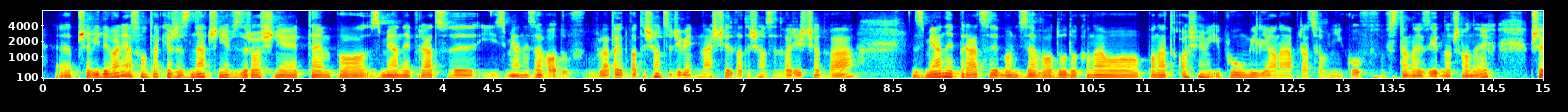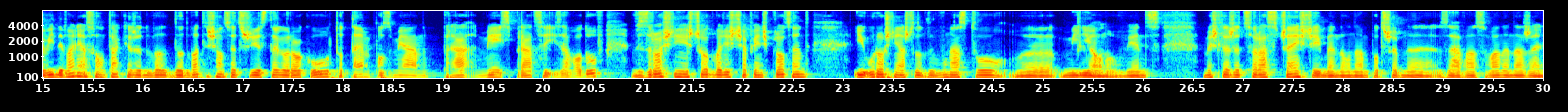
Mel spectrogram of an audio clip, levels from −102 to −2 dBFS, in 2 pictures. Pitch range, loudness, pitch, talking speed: 90-110 Hz, -24 LUFS, 100 Hz, 125 wpm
